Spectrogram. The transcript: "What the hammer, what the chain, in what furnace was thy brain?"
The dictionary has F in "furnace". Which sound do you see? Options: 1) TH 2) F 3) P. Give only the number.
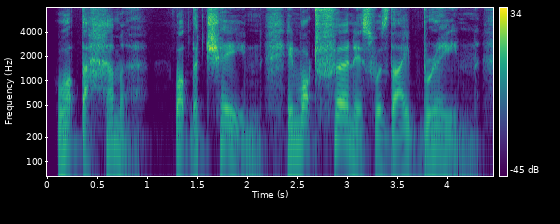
2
